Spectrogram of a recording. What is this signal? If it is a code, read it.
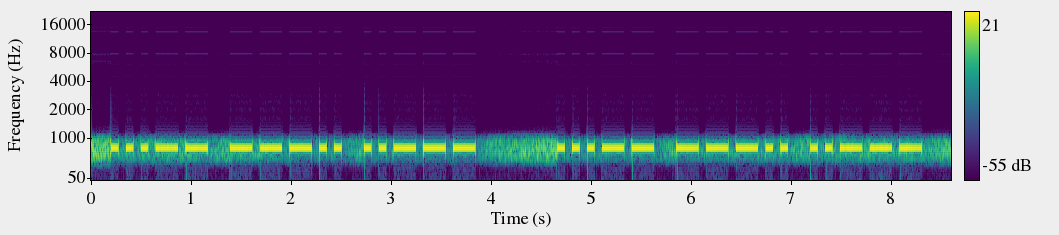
Morse code, heard as a keyed tone, about 16 wpm, 770 Hz. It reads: 382 382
